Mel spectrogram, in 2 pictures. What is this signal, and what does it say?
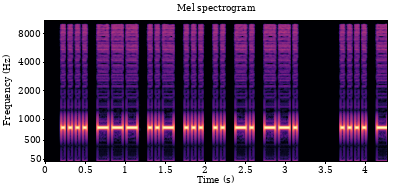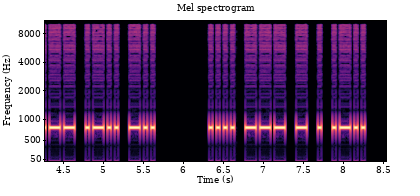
Morse code, heard as a keyed tone, about 27 wpm, 800 Hz. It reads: HOUSING HOLD HOTEL
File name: H Runs / H Runs mp3s / H Runs @25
